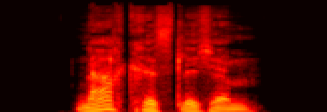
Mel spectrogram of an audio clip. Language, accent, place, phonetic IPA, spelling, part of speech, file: German, Germany, Berlin, [ˈnaːxˌkʁɪstlɪçm̩], nachchristlichem, adjective, De-nachchristlichem.ogg
- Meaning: strong dative masculine/neuter singular of nachchristlich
